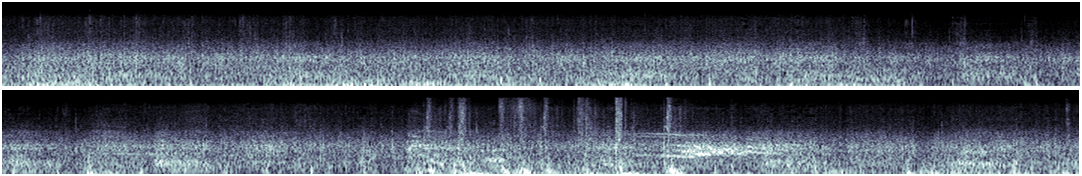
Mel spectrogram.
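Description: Footsteps tread on hard stone.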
